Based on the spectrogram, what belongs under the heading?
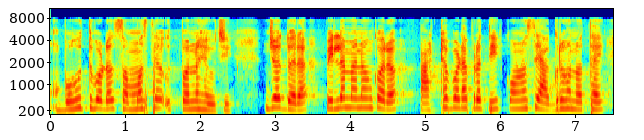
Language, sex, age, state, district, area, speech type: Odia, female, 18-30, Odisha, Balasore, rural, spontaneous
